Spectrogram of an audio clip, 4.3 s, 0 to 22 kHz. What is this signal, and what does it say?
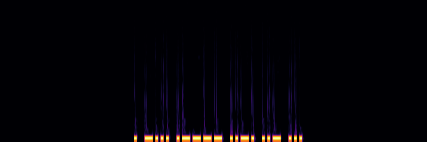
Morse code, heard as a keyed tone, about 46 wpm, 700 Hz. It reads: EB1FUS
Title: DXCC-100 Call Signs - 6 Characters - 45wpm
